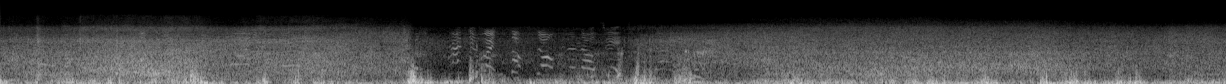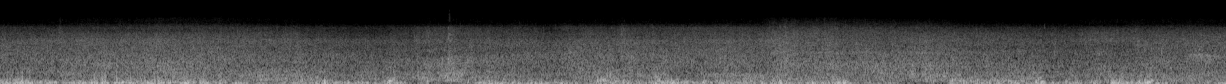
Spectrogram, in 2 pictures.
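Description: Small waves breaking and washing up a sandy beach in a steady rush, with wind buffeting the microphone.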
